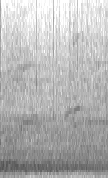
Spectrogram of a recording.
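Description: Crowd at a Street League Skateboarding World Tour final in Newark, New Jersey cheering and applauding, a steady roar of voices and whoops filling the space, with a commentator talking over it.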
